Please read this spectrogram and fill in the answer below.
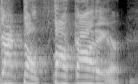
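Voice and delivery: very high-pitched, shrieking, screaming outburst. Quoting the part of the video where the other speaker starts screaming: imitating someone screaming. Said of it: "you just start screaming".

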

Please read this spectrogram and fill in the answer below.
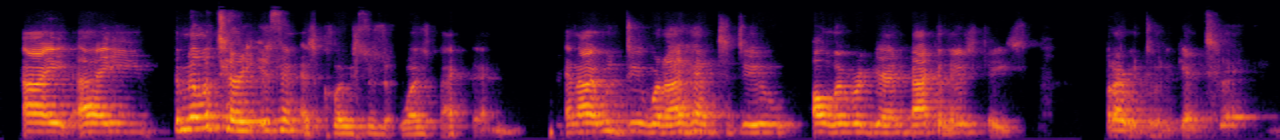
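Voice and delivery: tearful, crying through the words. Speaking to someone who calls them babe, crying while talking. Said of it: "I'm sorry, I didn't want to cry".

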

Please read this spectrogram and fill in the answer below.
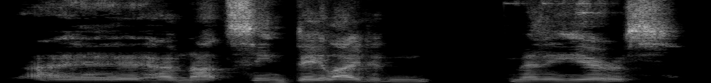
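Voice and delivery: warped, distorted woman's voice. Narrator voicing a woman calling back from the dark stairway: distorted woman's voice. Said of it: "A distorted woman's voice calls back".

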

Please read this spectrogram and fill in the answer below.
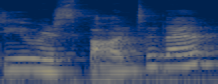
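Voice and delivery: ordinary talk

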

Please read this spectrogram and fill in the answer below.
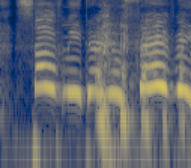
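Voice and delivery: very high, very loud, pleading scream. Retelling failing to save a viburnum, voicing the tree's mock screaming plea. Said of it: "The tree was screaming at me".

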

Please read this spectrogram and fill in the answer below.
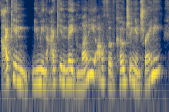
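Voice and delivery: ordinary talk, nothing marked

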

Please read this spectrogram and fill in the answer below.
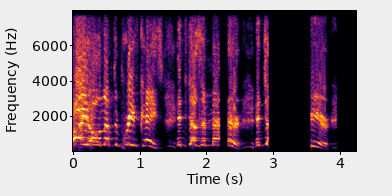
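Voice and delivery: mock, very high, shrill, frantic screaming rant. Recounting a funny moment with a briefcase, imitating Kevin Owens screaming. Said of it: "Kevin Owens just screaming".

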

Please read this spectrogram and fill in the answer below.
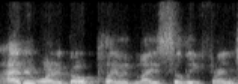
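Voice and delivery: acted-out crying, girl voice. Telling of a girl dismissed by her mummy, speaker is imitating a girl crying. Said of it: "She's like crying at this point".

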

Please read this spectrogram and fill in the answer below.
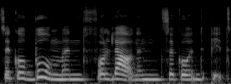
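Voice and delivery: bad, terrible, put-on German accent. Speaker describing historical executioners, acting them out: terrible German accent. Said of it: "That was my terrible German accent".

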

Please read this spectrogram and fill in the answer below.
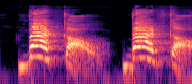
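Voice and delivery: slow, drawn-out, booming, swooping shout. Tyson slams his fists into the bronze bull's face, shouting. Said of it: "he shouted".

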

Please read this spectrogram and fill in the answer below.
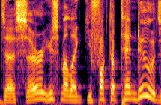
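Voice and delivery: dutiful, deferential servant voice. Joking about Batman coming home after fights: Alfred voice. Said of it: "Alfred's just like".

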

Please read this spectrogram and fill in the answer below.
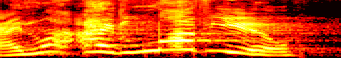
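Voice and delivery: high, loud, slow yelling. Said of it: "you're yelling".

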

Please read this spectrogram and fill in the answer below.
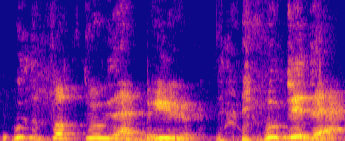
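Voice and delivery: breathy, whispered pro wrestler voice. Asked to let the others hear it, doing a Macho Man-like generic wrestler voice. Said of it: "Like a generic wrestler".

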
